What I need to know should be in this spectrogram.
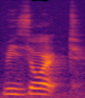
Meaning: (noun) A place where people go for recreation, especially one with facilities such as lodgings, entertainment, and a relaxing environment
- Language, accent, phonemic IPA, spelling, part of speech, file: English, US, /ɹɪˈzɔɹt/, resort, noun / verb, En-us-resort.ogg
